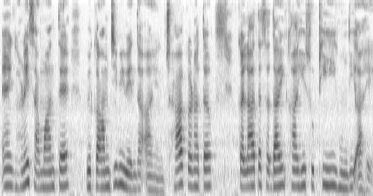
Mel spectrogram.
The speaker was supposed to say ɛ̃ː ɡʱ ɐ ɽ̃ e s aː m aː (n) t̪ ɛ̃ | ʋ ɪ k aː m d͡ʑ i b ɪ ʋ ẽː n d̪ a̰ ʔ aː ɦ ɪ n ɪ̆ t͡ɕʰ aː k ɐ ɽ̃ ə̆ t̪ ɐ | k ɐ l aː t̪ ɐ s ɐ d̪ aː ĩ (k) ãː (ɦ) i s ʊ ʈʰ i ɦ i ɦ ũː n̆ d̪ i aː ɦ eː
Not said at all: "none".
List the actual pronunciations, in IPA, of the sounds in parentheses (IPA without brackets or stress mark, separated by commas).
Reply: n, kʰ, ɦ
